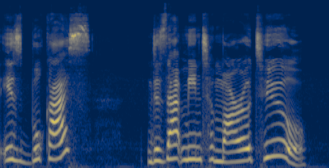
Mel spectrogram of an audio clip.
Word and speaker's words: bukas: If you say bukas, bukas, the emphasis is on the second syllable. That means open. If you say bukas, bukas, emphasis is on the first syllable, that means tomorrow.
